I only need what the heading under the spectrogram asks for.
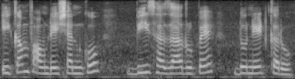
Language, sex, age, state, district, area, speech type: Urdu, female, 30-45, Delhi, Central Delhi, urban, read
